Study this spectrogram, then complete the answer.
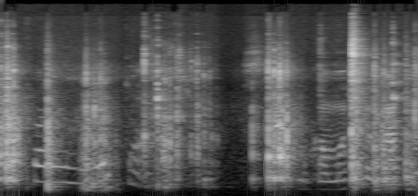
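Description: Dishes, pots and cutlery clattering into a kitchen sink in a rapid, loud, irregular series of clanks, with someone talking in between.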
